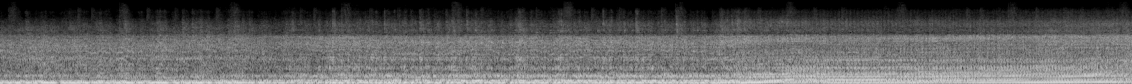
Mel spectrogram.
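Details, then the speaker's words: Bad Influence Camaro, still warm, held on a 4,500 rpm rev limiter with timing pulled while building boost: steady high rev with hard, rapid rough exhaust popping because boost had not yet reached target, then the note shifts as boost builds. "you can hear that thing popping really hard when we're pulling that timing out and um that's because it was still down in the booth so what is happening is it hit you know 4 500 rpm on the rev limiter but it hadn't gotten to the target"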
